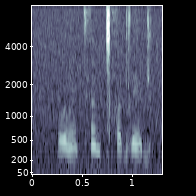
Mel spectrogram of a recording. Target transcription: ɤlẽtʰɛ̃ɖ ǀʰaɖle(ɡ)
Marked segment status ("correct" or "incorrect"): incorrect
